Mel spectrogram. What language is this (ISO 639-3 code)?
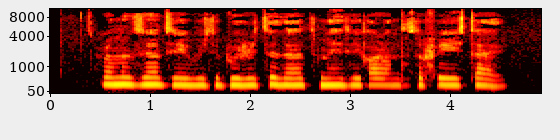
eng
